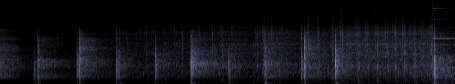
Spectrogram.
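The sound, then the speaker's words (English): Typewriter keys clack sharply on a typewriter standing on a table lit by a ceiling light fixture in the middle of a room, slow separate strikes at first, then a quicker run of typing, with a small bell-like ding and a final clattering return near the end. “So in what I assume is the middle of the room, there's a table with a typewriter on it, being illuminated by a light fixture on the high ceiling.”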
